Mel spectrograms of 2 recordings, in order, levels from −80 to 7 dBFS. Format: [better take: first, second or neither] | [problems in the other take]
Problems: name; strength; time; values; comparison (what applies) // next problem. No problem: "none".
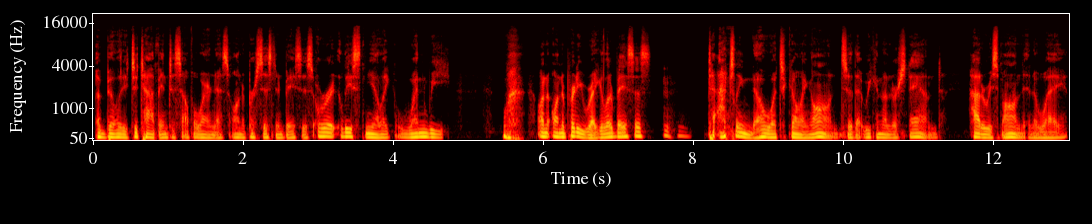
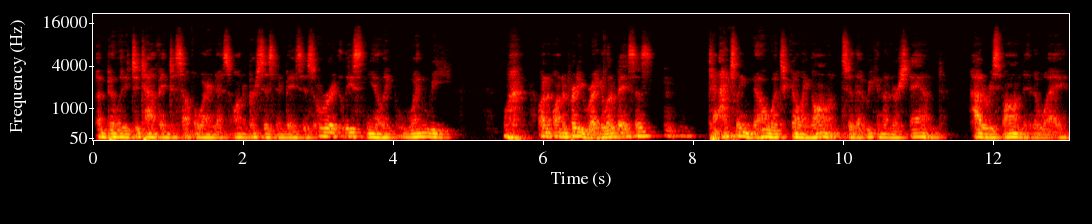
first | off-mic speech; far // room echo; very slight; dies away in 0.3 s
